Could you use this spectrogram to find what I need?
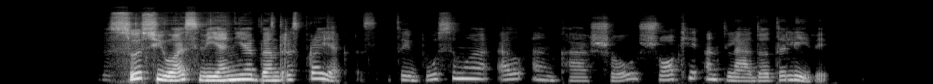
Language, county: Lithuanian, Kaunas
